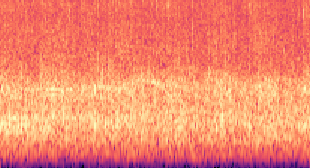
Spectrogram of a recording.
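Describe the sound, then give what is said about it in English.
A church audience at Beltway Park Church applauds a guest speaker during a morning service, producing a soft, dense, even patter of many hands clapping without pause. “I want you to put your hands together and I want you guys to welcome Leif Hetland to Beltway Park Church this morning.”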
